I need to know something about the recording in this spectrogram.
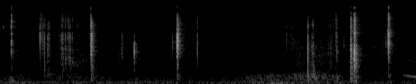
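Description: Light, irregular clicks and ticks of paper stickers being handled and pressed down by fingertips on a planner page, with two sharper taps near the end.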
